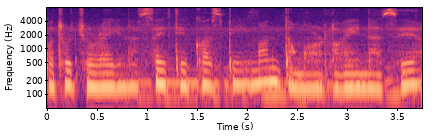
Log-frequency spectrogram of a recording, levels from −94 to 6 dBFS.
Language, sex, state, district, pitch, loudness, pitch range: Nagamese, female, Nagaland, Kohima, 155 Hz, -13 LUFS, 140-170 Hz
